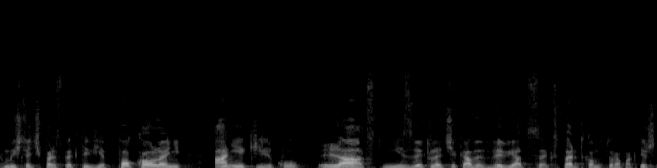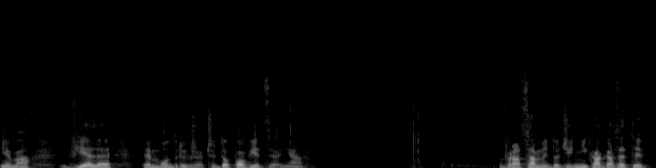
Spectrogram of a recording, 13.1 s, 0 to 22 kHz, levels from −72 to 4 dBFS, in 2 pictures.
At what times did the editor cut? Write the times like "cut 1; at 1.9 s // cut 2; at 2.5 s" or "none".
cut 1; at 3.8 s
